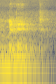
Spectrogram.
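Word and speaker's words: minute: यहां पे ये देखिए इसका प्रोनंसिएशन जो है ना वो एक्चुअली मिनट मिनट कहते हैं जिसको हम इसका सही प्रोनंसिएशन है मिनट और यहां पे जो है ये इसका प्रोनंसिएशन है माइन्यूट दोनों की स्पेलिंग से में प्रोनंसिएशन अलग है बिल्कुल तो दोनों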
